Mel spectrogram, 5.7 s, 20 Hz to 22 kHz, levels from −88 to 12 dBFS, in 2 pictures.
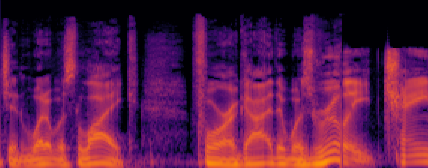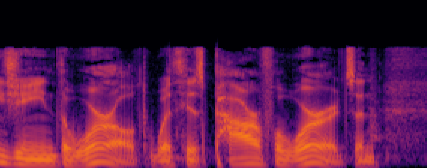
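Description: At 2.27 s, after "a guy that was", there's a 20 ms gap, then nothing above 7.6 kHz and faint hiss. Likely the input switched to a poorer device.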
